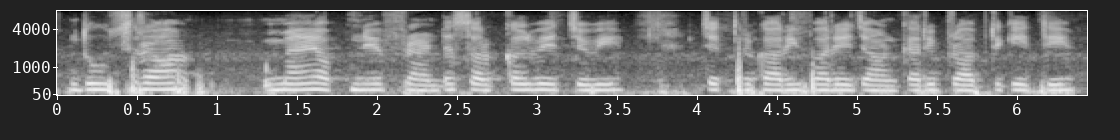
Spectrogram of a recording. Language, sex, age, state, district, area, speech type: Punjabi, female, 18-30, Punjab, Muktsar, rural, spontaneous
